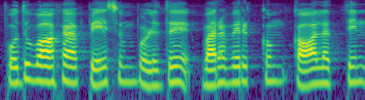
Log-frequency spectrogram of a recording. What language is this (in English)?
Tamil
